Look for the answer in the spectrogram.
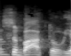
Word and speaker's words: Sabato: Is it pronounced Sabato? – Sabato, yep. It's pronounced Sabato.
